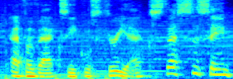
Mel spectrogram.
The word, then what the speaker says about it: f(x): F times X. No. For whatever reason, when people invented math, they decided to have this thing called function notation, which is pronounced, or rather said, as f of x.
